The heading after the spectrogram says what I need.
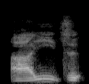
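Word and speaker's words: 合図: 수신호 하든 눈짓으로 신호하는 그 신호를 말한 단어입니다 발음은 아이즈 아이즈 이것도 이제 엔초쯤 되면 많이 나옵니다 아이즈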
